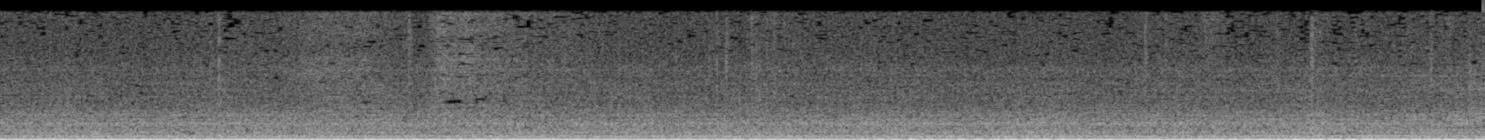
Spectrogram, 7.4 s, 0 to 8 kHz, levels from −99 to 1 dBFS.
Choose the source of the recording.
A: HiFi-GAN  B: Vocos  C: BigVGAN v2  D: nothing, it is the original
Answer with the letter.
D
